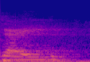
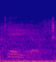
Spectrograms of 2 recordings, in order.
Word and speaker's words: Dade: It's Dade. It's D-A-D-E, by the way. Not Dale. It's not Dale, it's Dade Phelan.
